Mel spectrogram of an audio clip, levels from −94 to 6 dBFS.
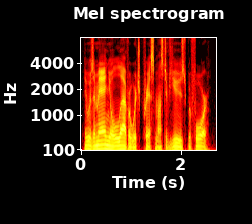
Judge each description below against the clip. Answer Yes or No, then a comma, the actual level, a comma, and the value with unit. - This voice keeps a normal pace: No, fast, 245 wpm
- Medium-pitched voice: No, very low, 95 Hz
